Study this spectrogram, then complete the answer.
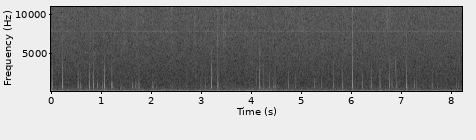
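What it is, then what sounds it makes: Silicone nail art mat tapped with nails. Long acrylic nail tips tap gently on a flat pink silicone nail art mat lying on a table. The result is a quiet, irregular patter of short, soft clicks with almost no ring, over a steady low rumble.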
